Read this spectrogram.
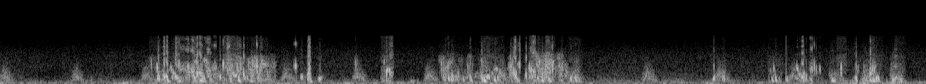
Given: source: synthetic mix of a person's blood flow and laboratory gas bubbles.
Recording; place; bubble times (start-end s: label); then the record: Doppler ultrasound of blood flow; subclavian vein
1.48-2.18 s: bubbles
2.20-2.77 s: bubbles
2.93-3.14 s: bubbles
3.17-3.26 s: bubbles
3.54-3.58 s: bubbles
3.80-3.94 s: bubbles
4.38-5.04 s: bubbles
5.07-5.20 s: bubbles
5.24-5.83 s: bubbles
7.10-7.19 s: bubbles
7.21-7.27 s: bubbles
7.69-7.83 s: bubbles
7.86-7.89 s: bubbles
7.95-8.22 s: bubbles
8.29-8.46 s: bubbles
8.54-8.84 s: bubbles
8.89-9.06 s: bubbles
From the record:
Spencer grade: 3 (all of the cardiac periods contain showers or single bubble signals, but not dominating or overriding the cardiac motion signals); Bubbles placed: anywhere in the cardiac cycle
